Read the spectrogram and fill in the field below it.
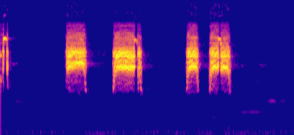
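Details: Loud, close black francolin from Sindh: a clipped grating note, two long rasping notes, then a quick pair of harsh notes, all buzzy and broad-toned.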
